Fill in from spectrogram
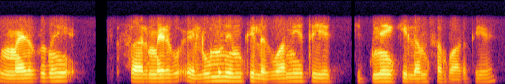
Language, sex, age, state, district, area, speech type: Hindi, male, 18-30, Rajasthan, Nagaur, rural, conversation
